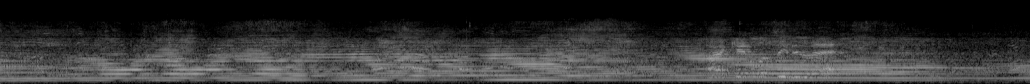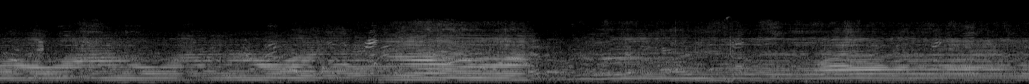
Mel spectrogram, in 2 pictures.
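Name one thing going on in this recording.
A small propeller plane's engine drones steadily overhead, rising and falling in pitch as it loops and rolls.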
